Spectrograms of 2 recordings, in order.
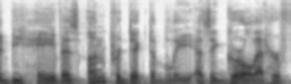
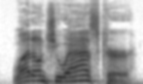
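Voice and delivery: demanding; 9 semitones higher than usual. A narrator's reading. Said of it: "demanded old Anthony".

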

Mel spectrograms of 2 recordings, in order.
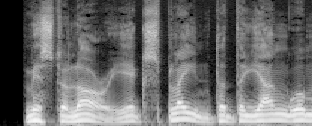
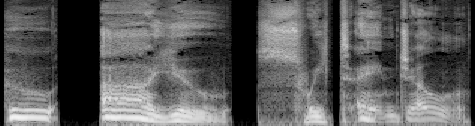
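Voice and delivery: tender wonder; 6 semitones higher, much slower than usual. Acted. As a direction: ask slowly in hushed wonder. The father wonders at Lucy.

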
